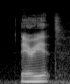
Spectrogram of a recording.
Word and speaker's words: Ariat: Ariat.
